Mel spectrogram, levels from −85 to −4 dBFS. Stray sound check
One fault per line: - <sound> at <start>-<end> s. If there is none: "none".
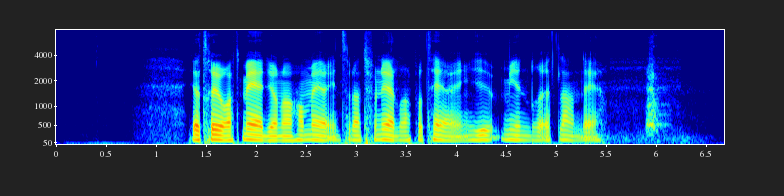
- bark at 5.9-6.2 s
